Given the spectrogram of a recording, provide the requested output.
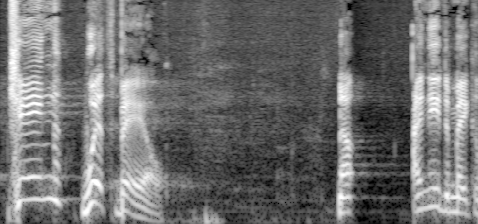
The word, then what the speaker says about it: Baal: Friends, from my studies, I think I have learned that the correct pronunciation of the name of that pagan god is Baal. But for some reason, very early in my Christian life, it got ingrained in me that his name is Baal.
